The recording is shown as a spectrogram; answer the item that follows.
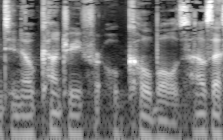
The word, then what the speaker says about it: kobolds: Yeah, I say kobolds. Okay. I know there are people that pronounce it 100 different ways, but yeah, it's always kobolds for me.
